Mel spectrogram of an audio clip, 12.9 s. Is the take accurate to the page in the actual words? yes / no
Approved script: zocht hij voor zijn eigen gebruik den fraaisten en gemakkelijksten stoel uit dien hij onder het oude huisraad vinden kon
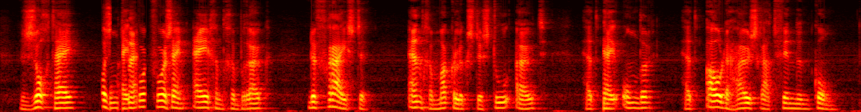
no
